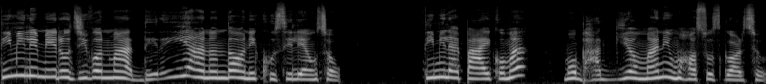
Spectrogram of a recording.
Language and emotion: Nepali, happy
